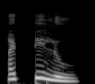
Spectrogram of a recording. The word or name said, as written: ಅಟ್ಟಲು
